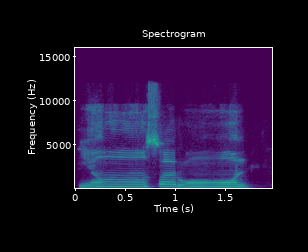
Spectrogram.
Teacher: वला हुम यंसरून, नून साकिन के बाद स्वाद है तो इख्फा भी मोटा होगा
